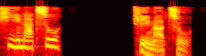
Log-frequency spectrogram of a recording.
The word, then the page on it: chinatsu: German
